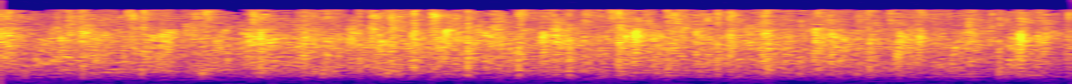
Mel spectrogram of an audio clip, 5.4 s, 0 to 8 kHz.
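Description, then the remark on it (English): An audience claps steadily, a dense, even wash of many hands that holds at a constant level for several seconds without building or fading, with no voices over it. “Funny, they started clapping like 2 seconds.”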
